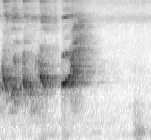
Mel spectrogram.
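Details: Pet African grey parrot chatting with its owner, giving a short rough squawky utterance with a bright rising note near the end, followed by a faint low sound; the owner speaks affectionately just before and after.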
